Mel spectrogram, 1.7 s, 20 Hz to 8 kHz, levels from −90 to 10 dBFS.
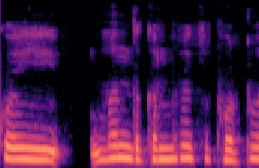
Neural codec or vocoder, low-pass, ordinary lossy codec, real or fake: vocoder, 44.1 kHz, 80 mel bands, Vocos; 7.2 kHz; AAC, 32 kbps; fake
